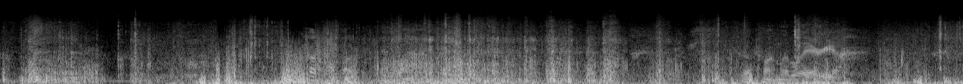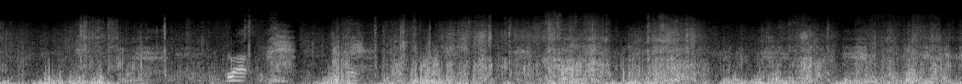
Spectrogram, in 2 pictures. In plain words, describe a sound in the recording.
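Wind rumbles over a small microphone.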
